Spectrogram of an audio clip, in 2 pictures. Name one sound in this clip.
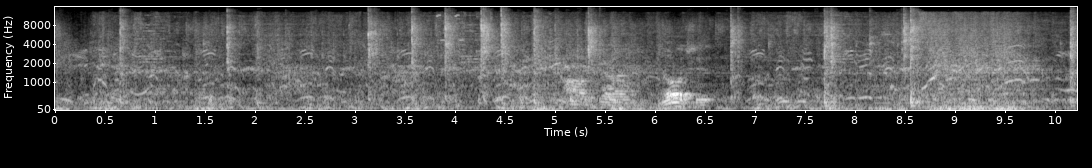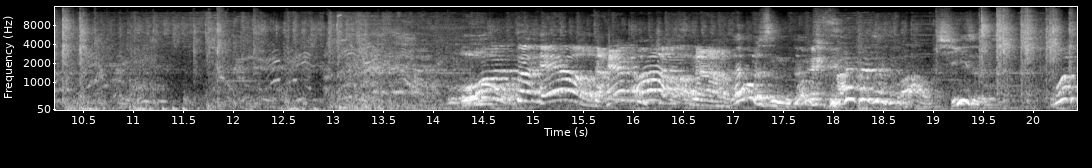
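Punches and kicks land with sharp electronic impacts in a fighting game.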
